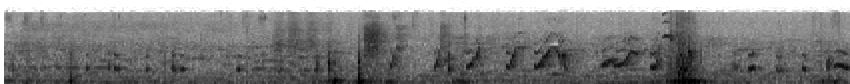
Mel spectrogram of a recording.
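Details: Grumpy pet male guinea pig that does not like to share his vegetables, giving a run of short, rising squeaks in quick succession midway, among rustling, pattering and a few sharp knocks.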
